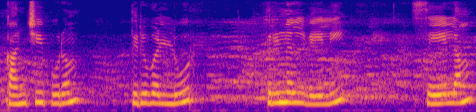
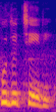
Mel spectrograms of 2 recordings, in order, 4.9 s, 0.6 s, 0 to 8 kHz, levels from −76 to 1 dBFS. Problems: continuous background conversations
